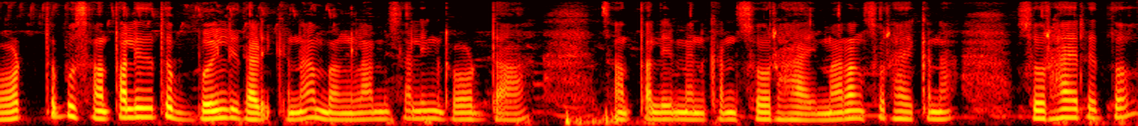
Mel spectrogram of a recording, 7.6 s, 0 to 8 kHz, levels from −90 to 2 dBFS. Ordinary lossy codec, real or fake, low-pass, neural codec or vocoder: none; real; none; none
